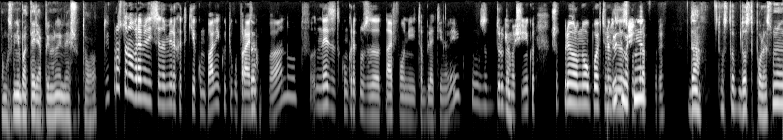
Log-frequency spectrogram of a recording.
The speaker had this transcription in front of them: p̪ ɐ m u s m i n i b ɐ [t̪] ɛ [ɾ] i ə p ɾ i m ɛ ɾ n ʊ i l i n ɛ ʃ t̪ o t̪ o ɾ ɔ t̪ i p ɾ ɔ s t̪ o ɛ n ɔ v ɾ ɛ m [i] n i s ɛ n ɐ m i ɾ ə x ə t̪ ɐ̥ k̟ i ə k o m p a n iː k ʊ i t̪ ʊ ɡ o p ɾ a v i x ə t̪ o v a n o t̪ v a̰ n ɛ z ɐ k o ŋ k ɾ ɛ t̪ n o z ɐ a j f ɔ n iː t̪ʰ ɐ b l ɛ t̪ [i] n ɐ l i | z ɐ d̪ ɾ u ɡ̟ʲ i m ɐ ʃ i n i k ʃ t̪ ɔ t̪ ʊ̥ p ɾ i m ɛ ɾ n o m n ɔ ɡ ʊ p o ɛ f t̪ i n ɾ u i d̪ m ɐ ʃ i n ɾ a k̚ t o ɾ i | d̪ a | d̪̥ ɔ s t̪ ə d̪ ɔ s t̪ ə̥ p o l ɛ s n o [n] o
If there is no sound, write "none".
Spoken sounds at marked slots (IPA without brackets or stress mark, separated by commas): t̪, ɾ, ɛ, i, n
